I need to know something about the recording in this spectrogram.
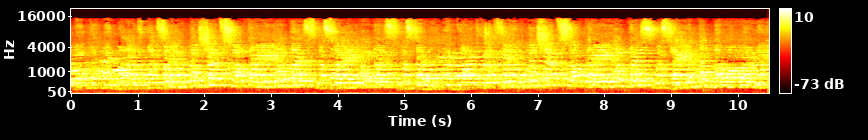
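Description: Mixed choir singing in harmony on held notes, with a flute accompanying; the hiss of sung consonants recurs throughout.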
